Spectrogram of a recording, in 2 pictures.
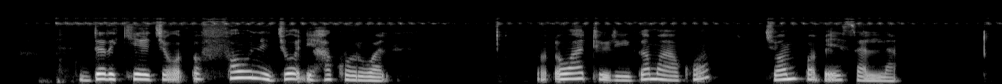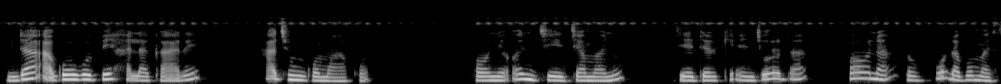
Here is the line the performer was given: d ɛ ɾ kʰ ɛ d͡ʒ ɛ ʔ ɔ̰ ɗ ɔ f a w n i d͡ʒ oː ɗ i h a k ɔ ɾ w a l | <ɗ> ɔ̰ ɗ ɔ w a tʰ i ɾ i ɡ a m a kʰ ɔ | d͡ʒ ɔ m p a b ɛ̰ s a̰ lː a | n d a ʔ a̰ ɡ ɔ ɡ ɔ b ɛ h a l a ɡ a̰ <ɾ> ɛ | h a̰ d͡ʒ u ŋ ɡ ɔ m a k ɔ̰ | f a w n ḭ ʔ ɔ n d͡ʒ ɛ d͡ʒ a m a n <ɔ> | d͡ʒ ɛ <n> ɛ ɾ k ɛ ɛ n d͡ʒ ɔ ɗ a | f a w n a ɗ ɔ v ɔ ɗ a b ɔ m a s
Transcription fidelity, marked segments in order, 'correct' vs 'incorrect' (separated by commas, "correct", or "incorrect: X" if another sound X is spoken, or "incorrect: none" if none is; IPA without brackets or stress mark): correct, correct, incorrect: u, incorrect: d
